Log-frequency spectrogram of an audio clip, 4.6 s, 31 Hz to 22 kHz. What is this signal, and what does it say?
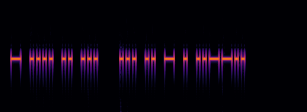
Morse code, heard as a keyed tone, about 25 wpm, 700 Hz. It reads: THIS SITE?
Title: Sentences from Top 1000 Words - Review Part 4 - 25wpm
